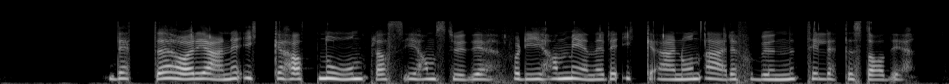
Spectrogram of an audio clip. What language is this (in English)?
Norwegian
